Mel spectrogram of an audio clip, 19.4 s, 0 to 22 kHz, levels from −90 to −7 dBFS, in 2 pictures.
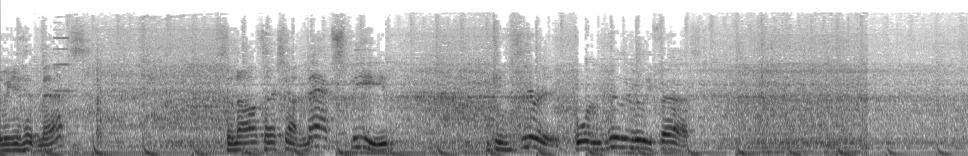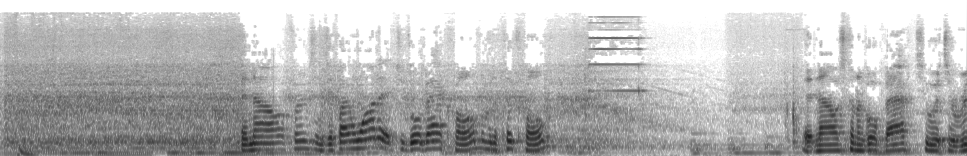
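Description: The audio has a brief disturbance at 3.08 s, lasting about 16 ms, from damaged data in a compressed stream. The decoder misread or lost sync on corrupted frames there. On a waveform or spectrogram it shows as a narrow stripe or gap that breaks the surrounding texture. From 8.67 to 9.72 s and again from 12.42 to 12.88 s, the level drops abruptly by about 6 dB and then returns, most likely because one channel drops out before the mix to mono. The waveform envelope steps down to roughly half its height, and the spectrogram dims evenly across all frequencies for those spans.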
